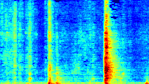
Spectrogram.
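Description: A tarot card deck being handled on a wooden table: two sharp knocks about a second apart, the second one louder, with faint rustling between them.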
